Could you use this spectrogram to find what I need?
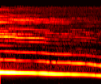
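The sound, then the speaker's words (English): A person gives a loud imitation of a wolf howl, "Ow!": one long, sustained vocal tone lasting about two seconds and sinking slightly in pitch. No other sounds or speech. “And a wolf. Ow!”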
